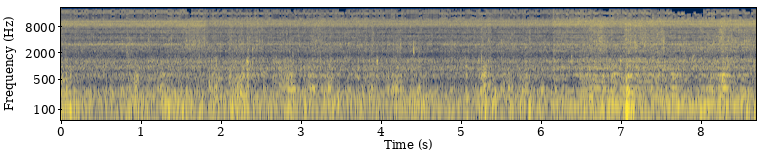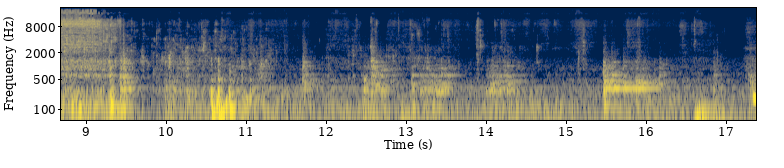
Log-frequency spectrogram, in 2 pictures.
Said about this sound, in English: let's rinse out this conditioner and then see how it all turns out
